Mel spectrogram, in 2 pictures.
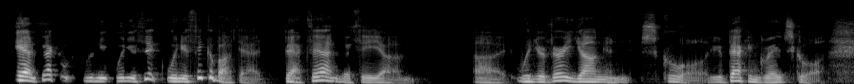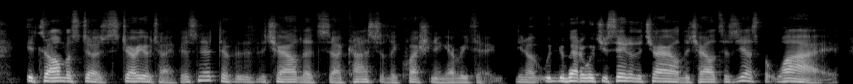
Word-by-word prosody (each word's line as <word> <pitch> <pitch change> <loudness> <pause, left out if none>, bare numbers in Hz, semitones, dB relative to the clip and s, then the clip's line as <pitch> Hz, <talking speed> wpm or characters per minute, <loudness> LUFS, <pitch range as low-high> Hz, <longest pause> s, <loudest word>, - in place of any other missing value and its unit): Yeah, 190 -1 +9
in 145 - 0
fact, 225 0 -2
w 310 0 -11
when 155 -1 -2
you 145 - +3
when 155 0 0
you 145 -2 +2
think 255 -9 -4
when 145 -2 +4
you 135 - +4
think 305 +1 +2
about - - -1
that - - -13 0.2
back - - -2
then 175 -6 +1
with 90 -5 -7
the, 100 -3 -2
um, 70 -5 -10 0.6
uh 80 -6 -9
when 135 -3 0
you're 125 -1 +1
very 170 +4 +2
young 125 -3 +2
in 95 -3 -6
school 125 -6 -7
you're 110 +2 -5
back 165 -4 +1
in 120 - 0
grade 100 +2 -2
school, 105 - -9 0.6
it's 160 +1 +3
almost 150 -1 +5
a 125 -7 +2
stereotype, 125 - -1
isn't 120 +11 -4
it, 190 -3 -3
of 115 -4 -4
the 115 -1 -7
child 115 -4 +1
that's, 95 -1 -5
uh, 90 - -1
constantly 115 -4 -4
questioning 95 -3 -4
everything? 95 +1 -7
You 110 - -6
know, 100 -1 -2
would 145 +6 0
no 150 - +7
matter 155 -1 +7
what 150 0 +4
you 150 - +2
say 170 -2 +5
to 155 - +2
the 135 - 0
child, 130 -5 +2
the 100 - -3
child 115 +2 0
says, 125 +3 -6
"Yes, 160 -6 0
but - - -10
why?" 135 -2 +1
125 Hz, 220 wpm, -24 LUFS, 105-150 Hz, 0.6 s, Yeah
